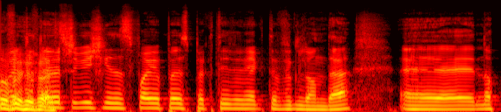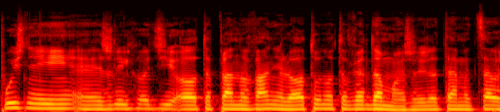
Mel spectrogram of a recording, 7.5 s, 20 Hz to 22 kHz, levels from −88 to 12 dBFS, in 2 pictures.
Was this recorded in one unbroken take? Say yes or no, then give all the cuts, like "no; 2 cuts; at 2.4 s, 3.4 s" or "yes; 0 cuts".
yes; 0 cuts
